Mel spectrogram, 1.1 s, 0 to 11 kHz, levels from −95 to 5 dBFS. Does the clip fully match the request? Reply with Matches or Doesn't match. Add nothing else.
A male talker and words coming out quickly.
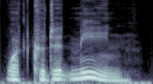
Matches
